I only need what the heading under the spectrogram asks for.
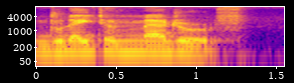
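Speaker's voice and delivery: attempted American accent, not quite convincing. Speaking French and admitting you lack the accent, try the actor's name in an attempted American accent. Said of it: "je n'ai pas l'accent euh, américain".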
